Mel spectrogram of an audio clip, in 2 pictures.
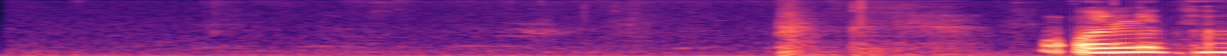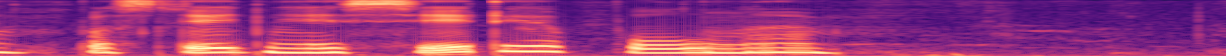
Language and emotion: Russian, neutral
